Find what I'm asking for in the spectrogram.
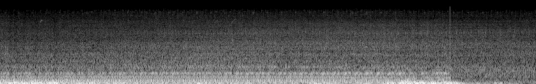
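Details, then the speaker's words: Ram 5.7 Hemi truck after Hemi tick, with newly installed Jasper replacement engine; deep steady V8 rumble, smooth even beat, no ticking, then a blip and fade; normal running. "She growls, baby. This engine is no joke. Jasper makes a fine engine, and man, when I hit that pedal, this is a completely different truck."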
